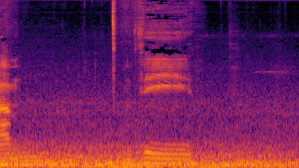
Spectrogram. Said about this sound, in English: Hold on, a bus was coming across in front of me there.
